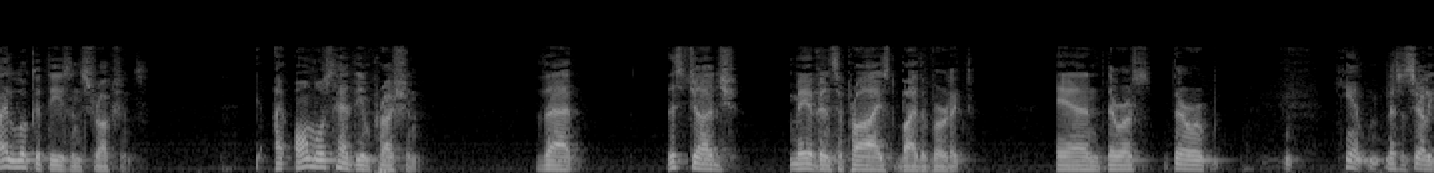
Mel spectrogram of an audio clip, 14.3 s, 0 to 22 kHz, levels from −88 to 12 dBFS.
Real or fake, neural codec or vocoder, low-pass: real; none; 7.2 kHz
